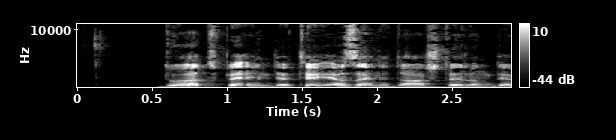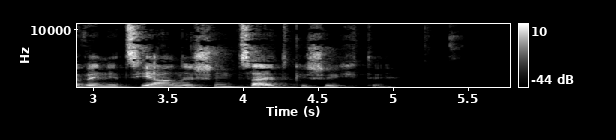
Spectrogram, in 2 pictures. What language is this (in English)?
German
